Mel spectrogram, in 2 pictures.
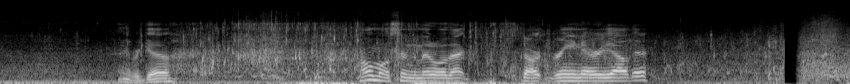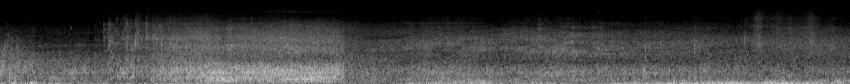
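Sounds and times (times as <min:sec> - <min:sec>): wind buffeting microphone: 0:02.7 - 0:06.5, 0:10.2 - 0:17.0
surf washing onto beach: 0:08.0 - 0:17.0.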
